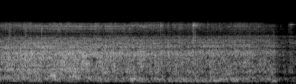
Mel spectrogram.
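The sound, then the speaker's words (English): A Titan blowing up in the video game Titanfall: a loud, steady roar of hissing noise that holds for nearly three seconds, then drops off sharply at the end. “I do have the actual sound clip of a Titan getting blown up, though.”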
